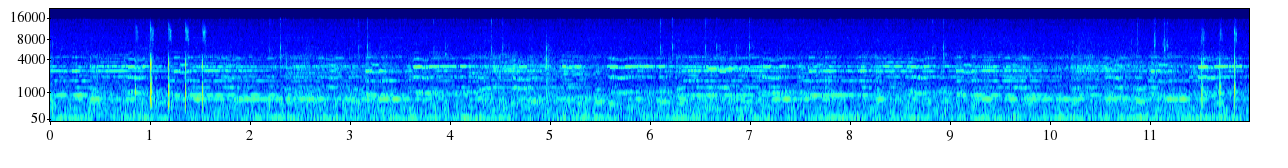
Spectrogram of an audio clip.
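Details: Steady indoor music with a few sharp taps and clicks, and no animal voice.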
